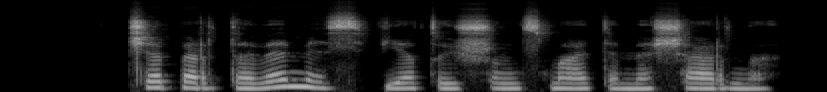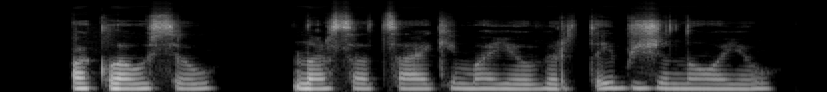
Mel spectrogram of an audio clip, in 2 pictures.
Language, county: Lithuanian, Panevėžys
